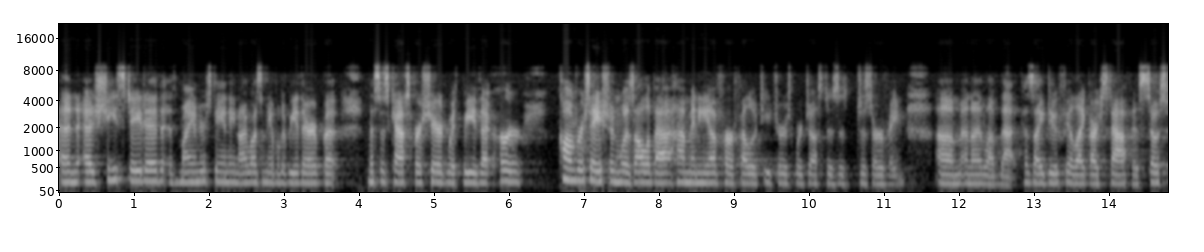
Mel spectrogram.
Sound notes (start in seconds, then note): none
